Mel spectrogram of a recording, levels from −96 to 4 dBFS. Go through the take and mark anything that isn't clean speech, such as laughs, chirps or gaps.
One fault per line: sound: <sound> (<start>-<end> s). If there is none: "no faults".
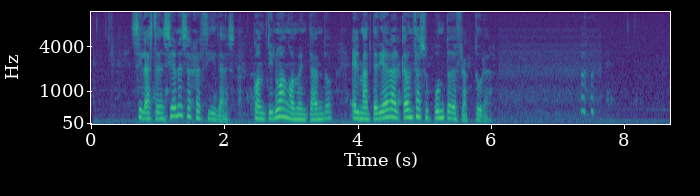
sound: laugh (7.3-7.6 s)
